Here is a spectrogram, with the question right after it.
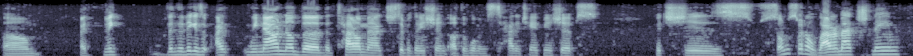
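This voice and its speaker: Higher-voiced man hosting a podcast. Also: a little slow, slight background noise, rough recording. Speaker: podcast host. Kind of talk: hosting a casual group wrestling discussion.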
